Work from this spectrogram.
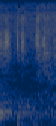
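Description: Chalk or marker writing on a board during a geography lesson, faint close strokes with soft scratchy rubbing, brief and quiet, no speech over it.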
